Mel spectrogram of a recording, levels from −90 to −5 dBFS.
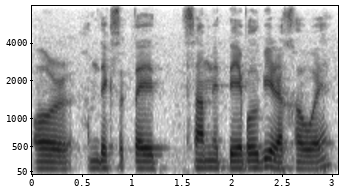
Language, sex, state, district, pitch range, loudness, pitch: Hindi, male, Meghalaya, West Garo Hills, 115-125 Hz, -18 LUFS, 120 Hz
